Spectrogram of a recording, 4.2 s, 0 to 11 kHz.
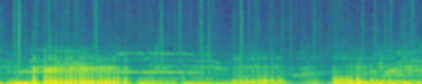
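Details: Koalas courting in Australia, from a 1968 naturalist's wildlife record. Rough, pulsed grunting bellows come in bursts of about a second, with short pauses and a rasping, snore-like texture throughout.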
